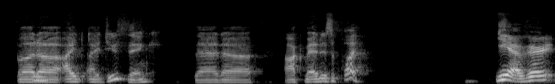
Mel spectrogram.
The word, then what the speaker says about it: Ahmed: I think it's pronounced Ahmed. Is it really? Yeah, that's a thing with that name is it's pronounced like it has a K in it.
